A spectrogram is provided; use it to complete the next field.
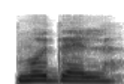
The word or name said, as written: modele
